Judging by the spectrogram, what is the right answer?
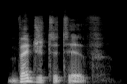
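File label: "vegetative", British English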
